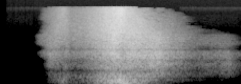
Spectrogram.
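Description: Whoosh sound effect for an animated logo intro: a single rushing swell with a low rumble under it, starting about half a second in, peaking just past one second and fading away near the end.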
